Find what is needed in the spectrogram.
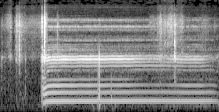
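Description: Car horn heard from inside the cabin: one steady, unwavering note that starts abruptly about half a second in and holds for about a second and a half, set off by pressure on the steering-wheel hub.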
